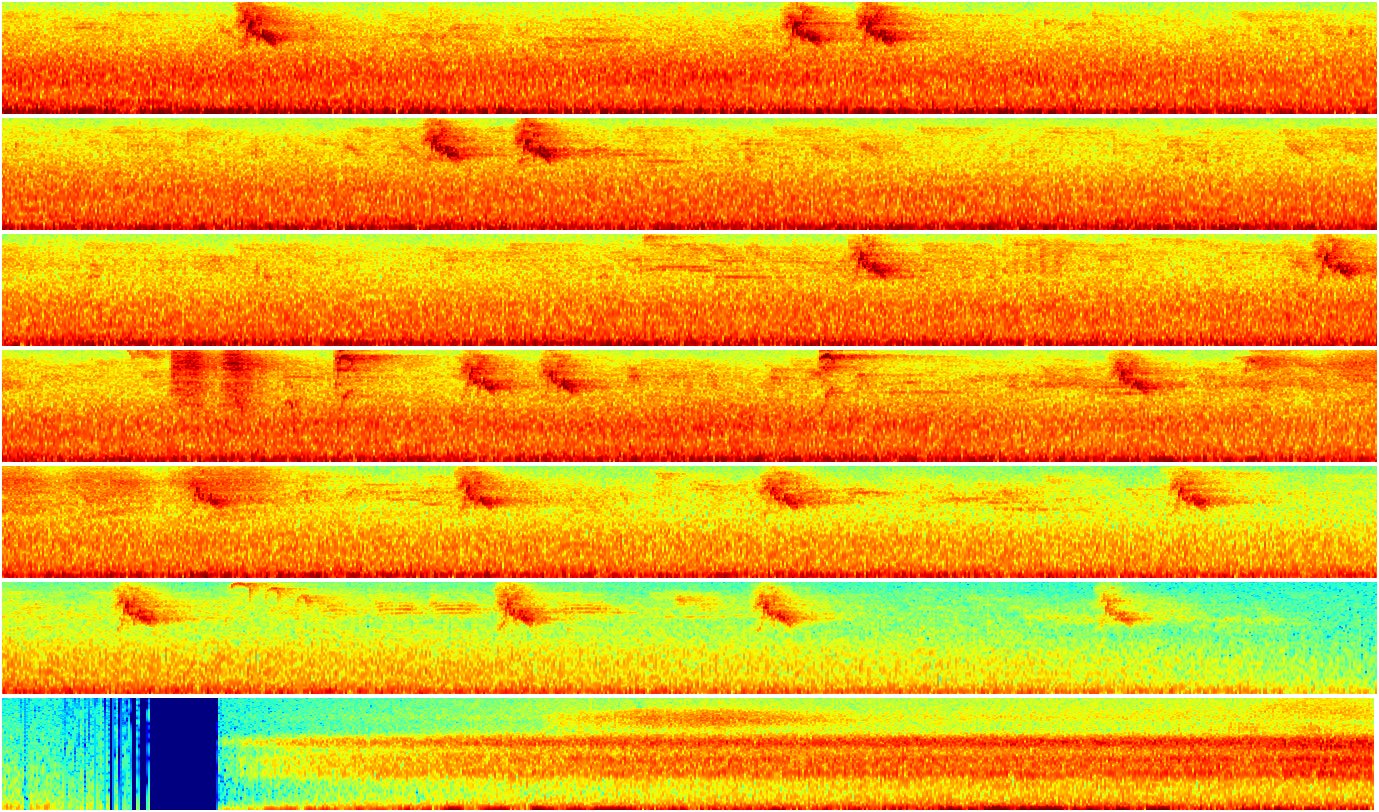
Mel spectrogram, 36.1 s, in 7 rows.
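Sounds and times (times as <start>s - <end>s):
bird chirping: 32.6s - 36.0s.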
